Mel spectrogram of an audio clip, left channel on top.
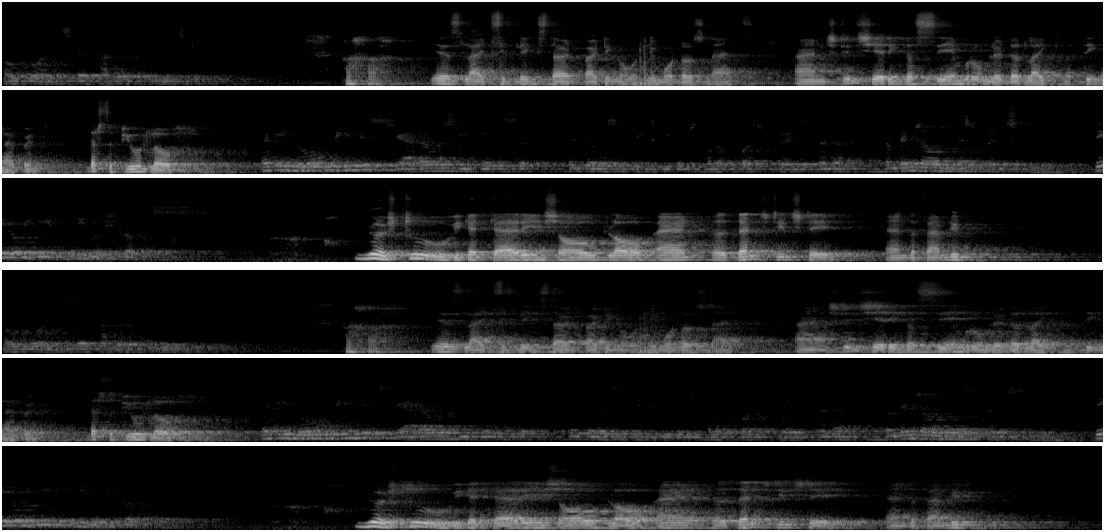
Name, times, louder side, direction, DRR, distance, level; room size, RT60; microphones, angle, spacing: voice 1, 0.0-2.0 13.6-16.3 16.7-19.5 19.8-21.5 21.9-24.1, left 1 dB, 40° left, -1 dB, 2.5 m, -43 dB
voice 2, 3.1-3.9 4.3-7.3 7.9-11.4 11.8-13.0 24.9-30.3 30.9-31.6, left 3 dB, 80° left, 5 dB, 0.7 m, -29 dB
18.5 x 17.5 x 4.3 m, 2.4 s
head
